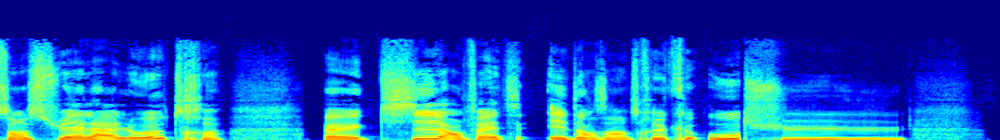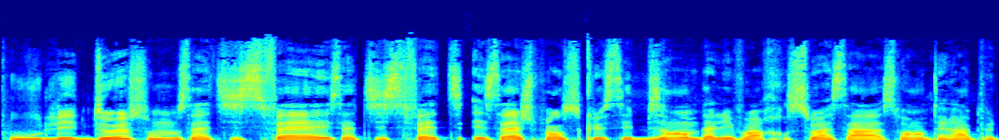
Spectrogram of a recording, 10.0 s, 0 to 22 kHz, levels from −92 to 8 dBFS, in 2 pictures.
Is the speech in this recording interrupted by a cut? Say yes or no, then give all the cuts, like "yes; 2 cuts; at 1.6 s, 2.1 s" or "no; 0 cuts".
yes; 1 cut; at 3.7 s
